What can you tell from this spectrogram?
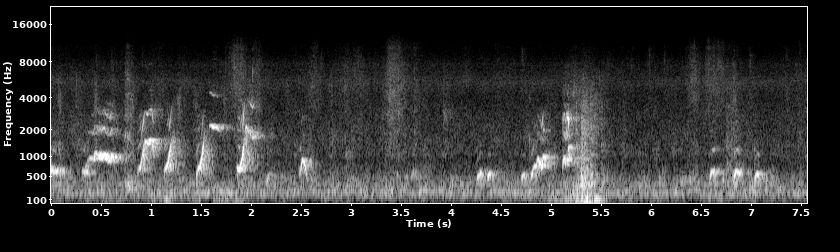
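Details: Domestic guinea pig, one of a rescue-adopted herd, wheeking happily: clusters of sharp upswept squeaks in the first two seconds, then a quieter gap, then more rising squeals near five seconds with a soft thump.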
